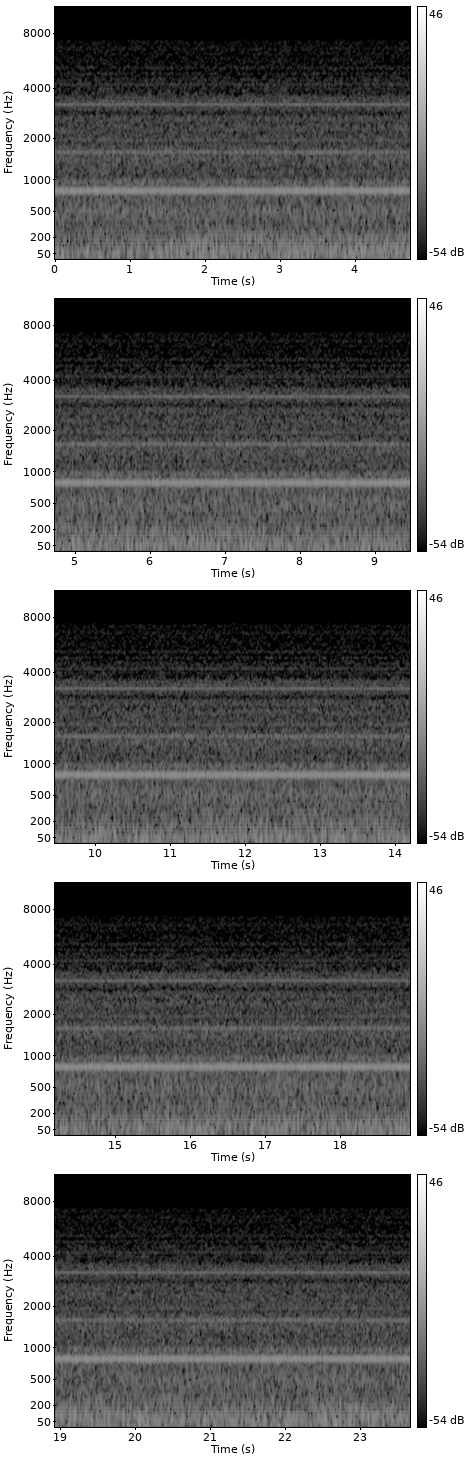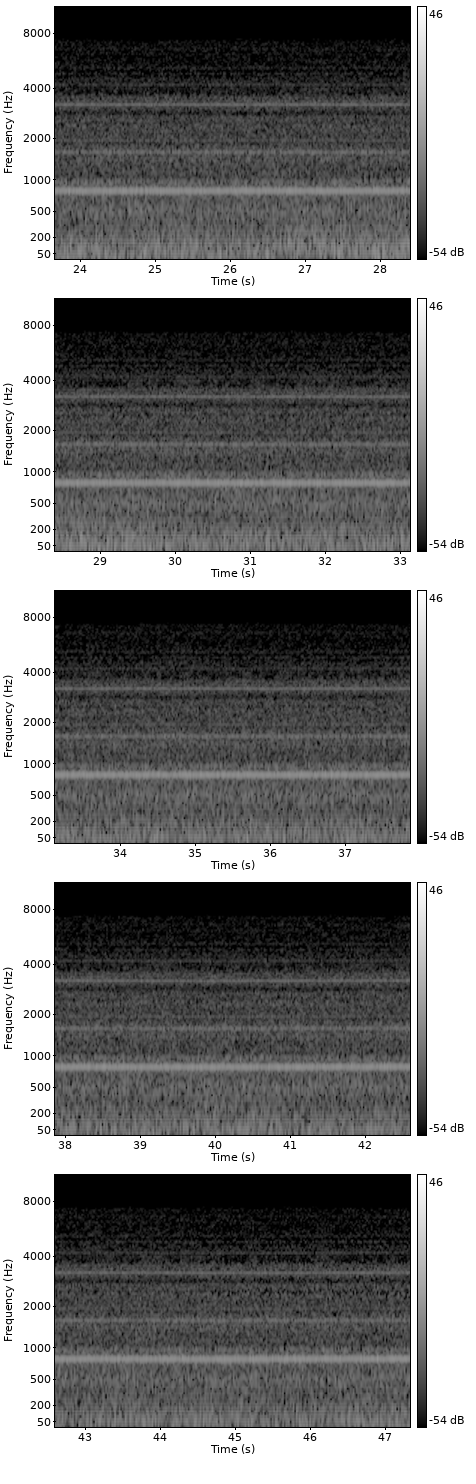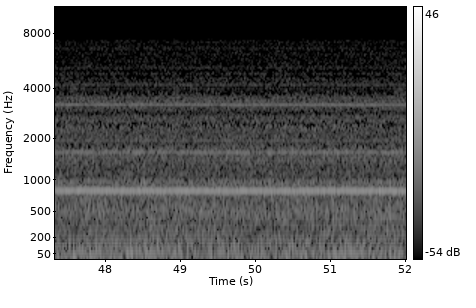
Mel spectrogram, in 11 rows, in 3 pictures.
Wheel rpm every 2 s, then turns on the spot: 0, 0, 0, 0, 0, 0, 0, 0, 0, 0, 0, 0, 0, 0, 0, 0, 0, 0, 0, 0, 0, 0, 0, 0, 0, 0.
none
